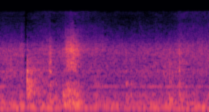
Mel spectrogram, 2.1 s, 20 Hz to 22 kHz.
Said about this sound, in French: Et je mélange. Sauter à peu près pendant 3-4 minutes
